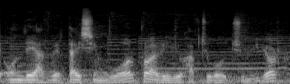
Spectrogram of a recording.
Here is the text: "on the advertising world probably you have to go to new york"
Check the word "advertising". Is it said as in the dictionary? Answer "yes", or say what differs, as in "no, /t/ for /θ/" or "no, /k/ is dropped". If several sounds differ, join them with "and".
no, /s/ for /z/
